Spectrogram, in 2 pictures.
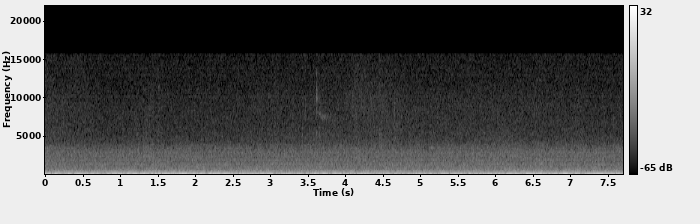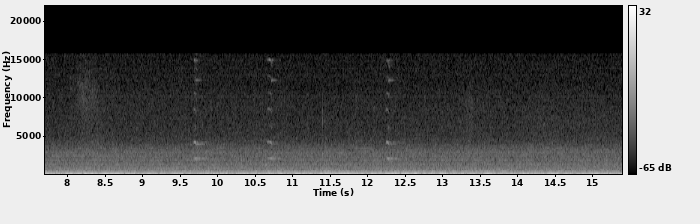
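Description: A steady low droning hum that swells and fades unevenly, with a few faint high ticks about two-thirds of the way through.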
